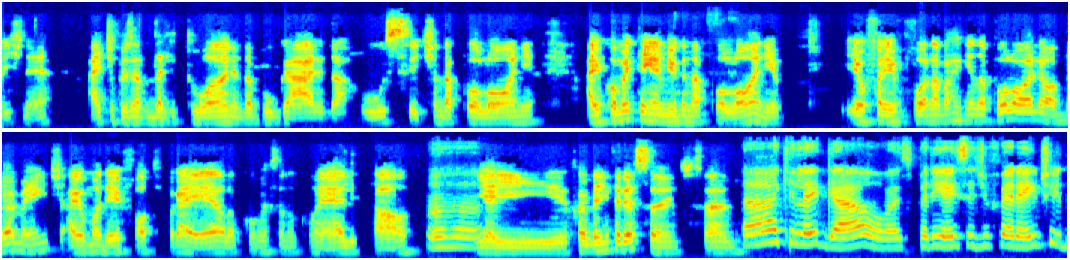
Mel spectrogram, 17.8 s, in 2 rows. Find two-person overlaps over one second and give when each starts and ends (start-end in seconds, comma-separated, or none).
none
